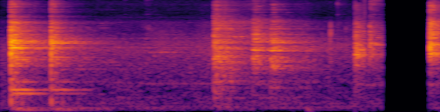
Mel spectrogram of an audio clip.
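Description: Metal pressure cooker lid being fitted and closed while cooking dal at home: a few sharp clinks and knocks of metal on metal, spaced irregularly, close and fairly loud, with short silences between them.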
